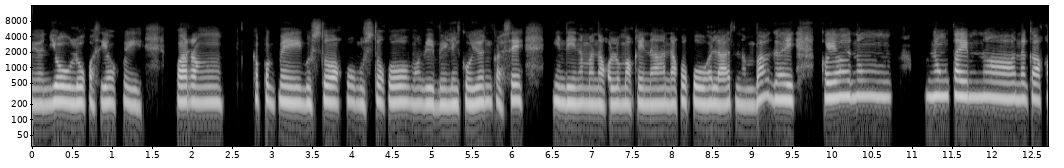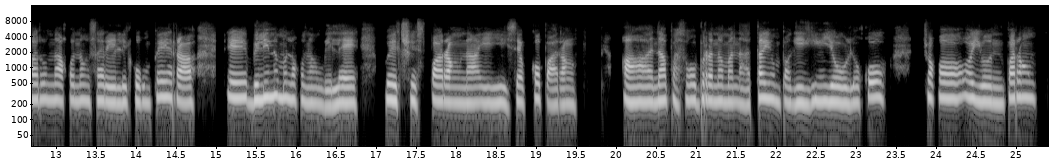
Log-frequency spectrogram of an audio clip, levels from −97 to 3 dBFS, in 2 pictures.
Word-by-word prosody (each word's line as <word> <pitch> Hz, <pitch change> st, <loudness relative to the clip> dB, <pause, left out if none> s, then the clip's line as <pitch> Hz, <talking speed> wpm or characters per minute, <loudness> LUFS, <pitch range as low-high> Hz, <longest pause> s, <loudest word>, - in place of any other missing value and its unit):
'yon, 195 Hz, 0 st, -3 dB
YOLO 215 Hz, -1 st, +4 dB
kasi 210 Hz, +1 st, -3 dB
ako, 210 Hz, +2 st, -5 dB
eh. 190 Hz, -2 st, -3 dB, 0.4 s
Parang, 220 Hz, -2 st, +1 dB, 0.3 s
kapag 235 Hz, -3 st, -5 dB
may 215 Hz, -1 st, +3 dB
gusto 210 Hz, +1 st, +1 dB
ako, 230 Hz, -, -12 dB, 0.2 s
gusto 215 Hz, +3 st, -4 dB
ko 220 Hz, +2 st, +1 dB
mabibili 200 Hz, -1 st, -1 dB
ko 205 Hz, 0 st, 0 dB
'yon 215 Hz, +1 st, +1 dB
kasi, 225 Hz, +2 st, -2 dB, 0.3 s
hindi 210 Hz, -3 st, +1 dB
naman 205 Hz, -1 st, -1 dB
ako 200 Hz, +2 st, -2 dB
lumaki 200 Hz, +1 st, -2 dB
na 200 Hz, +1 st, -1 dB
nakukuha 205 Hz, 0 st, 0 dB
lahat 200 Hz, +1 st, 0 dB
ng 195 Hz, -1 st, -4 dB
bagay. 245 Hz, -2 st, +1 dB, 0.3 s
Kaya 270 Hz, +2 st, +3 dB
no'ng 280 Hz, 0 st, -1 dB, 0.4 s
no'ng 280 Hz, 0 st, +1 dB
time 275 Hz, -2 st, +3 dB
na 265 Hz, -2 st, +2 dB
nagkakaroon 245 Hz, 0 st, -1 dB
na 240 Hz, -, +2 dB
ako 235 Hz, +2 st, -3 dB
ng 230 Hz, 0 st, -2 dB
sarili 215 Hz, -2 st, +1 dB
kong 215 Hz, 0 st, -3 dB
pera, 235 Hz, -5 st, +1 dB, 0.4 s
eh, 260 Hz, -1 st, +4 dB
bili 240 Hz, +4 st, +4 dB
naman 265 Hz, -3 st, +2 dB
ako 240 Hz, 0 st, -3 dB
nang 210 Hz, -2 st, -3 dB
bili. 210 Hz, +3 st, +2 dB, 0.4 s
Which 235 Hz, 0 st, +2 dB
is 215 Hz, -, -3 dB
parang 220 Hz, -2 st, +3 dB
naiisip 210 Hz, -1 st, -2 dB
ko 255 Hz, -1 st, -1 dB
parang, 200 Hz, -1 st, -3 dB, 0.5 s
ah, 220 Hz, -2 st, +3 dB
napasobra 235 Hz, +1 st, 0 dB
naman 220 Hz, -1 st, -1 dB
'ata 195 Hz, +7 st, 0 dB
'yong 250 Hz, -4 st, +1 dB
pagiging 210 Hz, +1 st, -1 dB
YOLO 215 Hz, -1 st, +2 dB
ko. 265 Hz, -2 st, 0 dB, 0.4 s
Tsaka 260 Hz, 0 st, +1 dB
ayon, 220 Hz, -3 st, 0 dB
parang, 260 Hz, 0 st, +1 dB
220 Hz, 140 wpm, -25 LUFS, 205-245 Hz, 0.5 s, YOLO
